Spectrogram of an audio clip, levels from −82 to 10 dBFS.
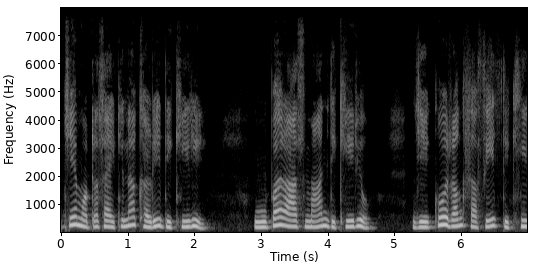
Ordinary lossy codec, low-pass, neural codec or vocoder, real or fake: none; none; codec, 16 kHz, 2 kbps, FunCodec, trained on LibriTTS, 25 frames a second; fake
